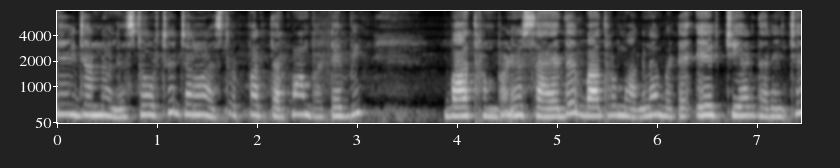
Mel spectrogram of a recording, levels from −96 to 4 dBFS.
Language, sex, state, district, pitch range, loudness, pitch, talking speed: Garhwali, female, Uttarakhand, Tehri Garhwal, 220-255 Hz, -22 LUFS, 240 Hz, 170 wpm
